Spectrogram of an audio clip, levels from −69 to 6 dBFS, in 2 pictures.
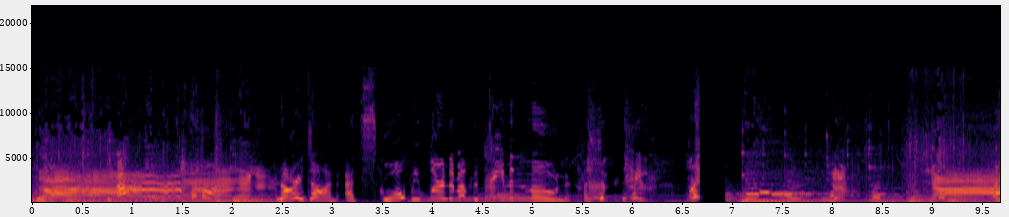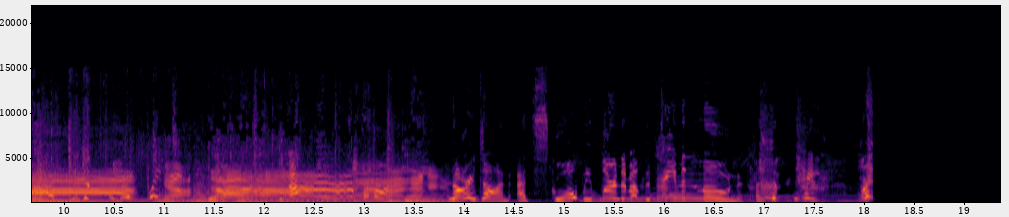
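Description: From start to finish, a grainy, gritty distortion clings to the sound and shifts with it, with quiet passages roughened, the error sitting only about 35 dB below the signal. This is low bit depth without dither, likely from truncation to about 9 bits.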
